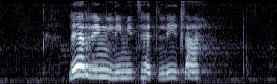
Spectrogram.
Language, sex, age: Southern Sotho, female, 27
